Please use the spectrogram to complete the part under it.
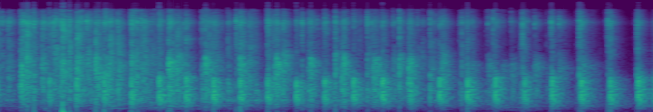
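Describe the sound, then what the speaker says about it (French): Rhythmic clapping from a church congregation acclaiming God, sharp individual claps falling in a fast steady beat, loud and close, continuing for several seconds with the pulse loosening toward the end. "Donc on va encore donner l'acclamation à notre Dieu."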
